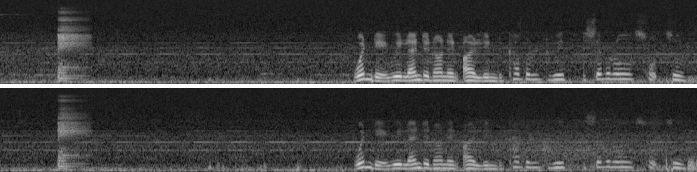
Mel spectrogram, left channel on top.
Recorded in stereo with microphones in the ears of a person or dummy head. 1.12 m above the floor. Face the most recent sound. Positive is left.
turn(degrees=30)  # may be behind; listen again after turning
